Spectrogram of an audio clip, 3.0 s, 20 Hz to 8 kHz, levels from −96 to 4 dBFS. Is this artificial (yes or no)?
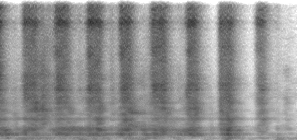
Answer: yes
